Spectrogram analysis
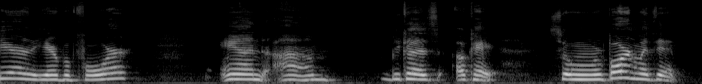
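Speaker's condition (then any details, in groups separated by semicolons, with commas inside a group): Cerebral palsy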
